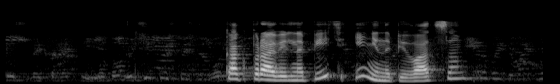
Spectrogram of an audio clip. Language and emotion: Russian, positive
